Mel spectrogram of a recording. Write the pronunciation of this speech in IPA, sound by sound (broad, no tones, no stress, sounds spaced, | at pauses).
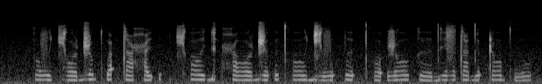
k ɔ v ɵ t͡ɕ ɔː ɖ͡ʐ ɔ kʷʼ e ʔ tˤ ɵ ħ ɪ ʔ | t͡ɕʰ ɔː e̯ ɡ ɪ ʔ ħ ɔː ɖ͡ʐ ə ʔ ɵ t̪ʰ ɔː o̯ d͡ʑ ə v ə ʔ p əː ʔ t̪ʰ ɔ ʔ ʐ ɔː o̯ k əː d̪ ɪː z ə tˤ ɪː d̪ ɵ ʔ ʈ ɔː kʷʼ ə o̯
